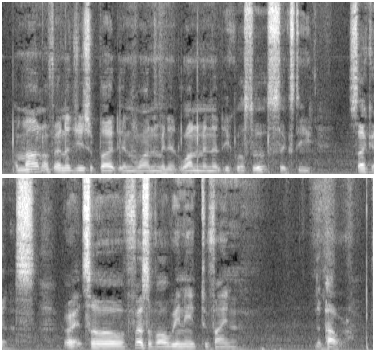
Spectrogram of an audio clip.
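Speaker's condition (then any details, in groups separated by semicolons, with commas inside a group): No condition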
